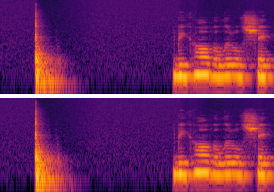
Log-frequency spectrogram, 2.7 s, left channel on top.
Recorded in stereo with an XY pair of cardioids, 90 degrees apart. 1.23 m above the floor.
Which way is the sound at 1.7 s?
10° left.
